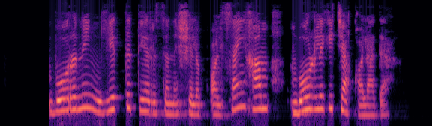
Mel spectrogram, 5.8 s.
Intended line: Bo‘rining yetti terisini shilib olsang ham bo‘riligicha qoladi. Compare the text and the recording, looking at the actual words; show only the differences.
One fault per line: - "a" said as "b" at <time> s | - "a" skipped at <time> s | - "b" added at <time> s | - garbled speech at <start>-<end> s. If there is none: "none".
none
